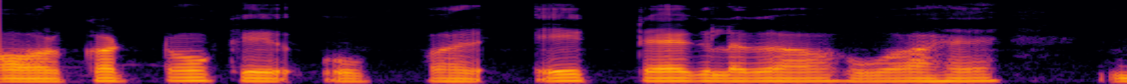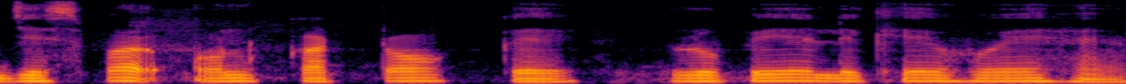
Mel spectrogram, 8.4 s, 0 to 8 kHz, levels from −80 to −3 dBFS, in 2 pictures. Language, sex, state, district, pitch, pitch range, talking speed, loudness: Hindi, male, Chhattisgarh, Sukma, 110 Hz, 105-110 Hz, 135 wpm, -21 LUFS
